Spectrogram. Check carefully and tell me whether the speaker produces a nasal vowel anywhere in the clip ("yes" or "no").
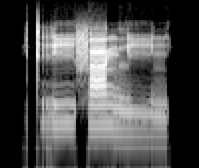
no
